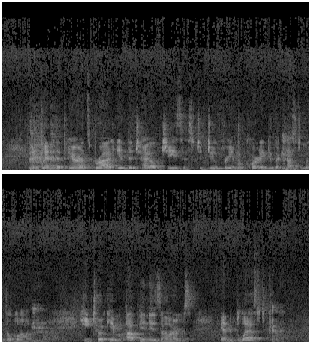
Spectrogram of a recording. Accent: South Dakota, United States; also born or lived in Minnesota; I grew up in South Dakota, and I do not apologize for it.

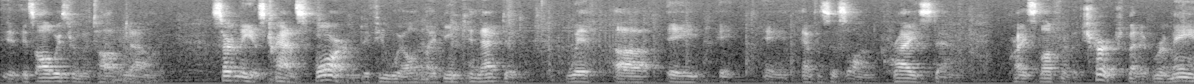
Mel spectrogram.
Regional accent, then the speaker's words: Canada; I'm a Canadian

